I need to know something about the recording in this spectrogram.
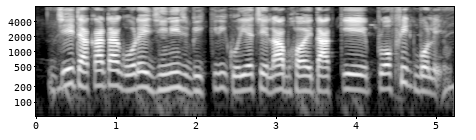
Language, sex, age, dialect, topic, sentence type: Bengali, male, 18-24, Western, banking, statement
